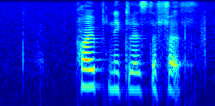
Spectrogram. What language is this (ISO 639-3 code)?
eng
